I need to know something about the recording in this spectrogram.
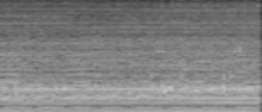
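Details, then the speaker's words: Original Verismo Starbucks espresso machine after priming the dried-out pump: steady mid-pitched pump buzz, even and continuous with no sputter or dry rattle; water reaches the cup, no-water fault fixed. "look at that it's causing suction because look the top is completely air is being sucked out that means the water is being sucked out and as you could tell it went into the cup"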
